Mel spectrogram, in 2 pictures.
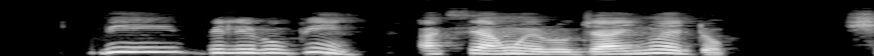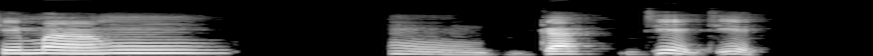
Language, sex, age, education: Yoruba, female, 46-60, tertiary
